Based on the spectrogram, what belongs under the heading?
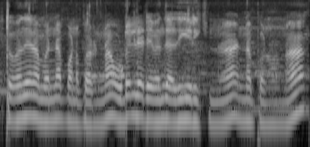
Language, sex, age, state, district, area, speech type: Tamil, male, 18-30, Tamil Nadu, Kallakurichi, rural, spontaneous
